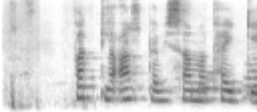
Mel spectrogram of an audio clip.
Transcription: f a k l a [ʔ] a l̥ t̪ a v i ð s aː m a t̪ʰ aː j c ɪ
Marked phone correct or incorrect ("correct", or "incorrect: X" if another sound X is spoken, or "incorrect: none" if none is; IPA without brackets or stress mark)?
correct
